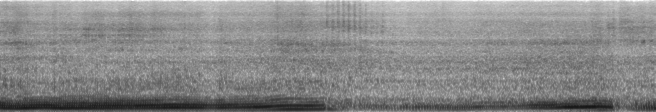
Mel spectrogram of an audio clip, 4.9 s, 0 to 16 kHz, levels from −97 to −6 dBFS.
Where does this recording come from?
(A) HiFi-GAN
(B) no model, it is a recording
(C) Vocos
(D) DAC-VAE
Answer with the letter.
D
